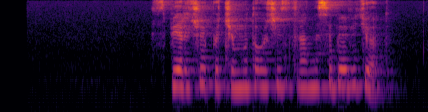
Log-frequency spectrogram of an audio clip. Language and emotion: Russian, neutral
